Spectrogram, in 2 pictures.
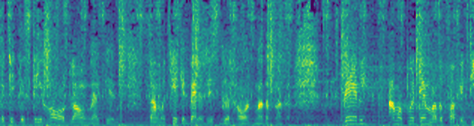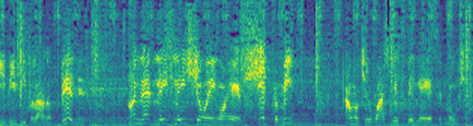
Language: English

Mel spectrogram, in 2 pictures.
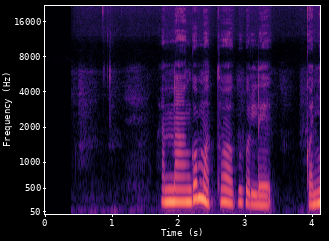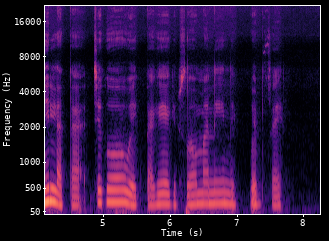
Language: Kalenjin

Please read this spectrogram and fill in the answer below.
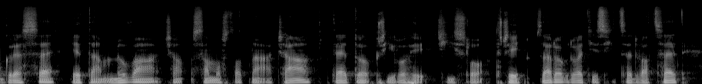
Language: Czech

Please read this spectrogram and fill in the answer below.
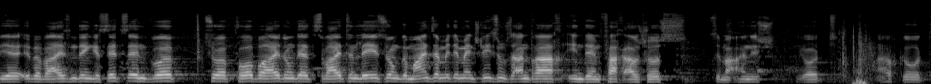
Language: German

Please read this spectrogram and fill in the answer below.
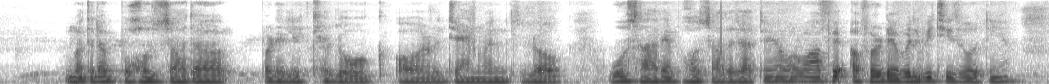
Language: Urdu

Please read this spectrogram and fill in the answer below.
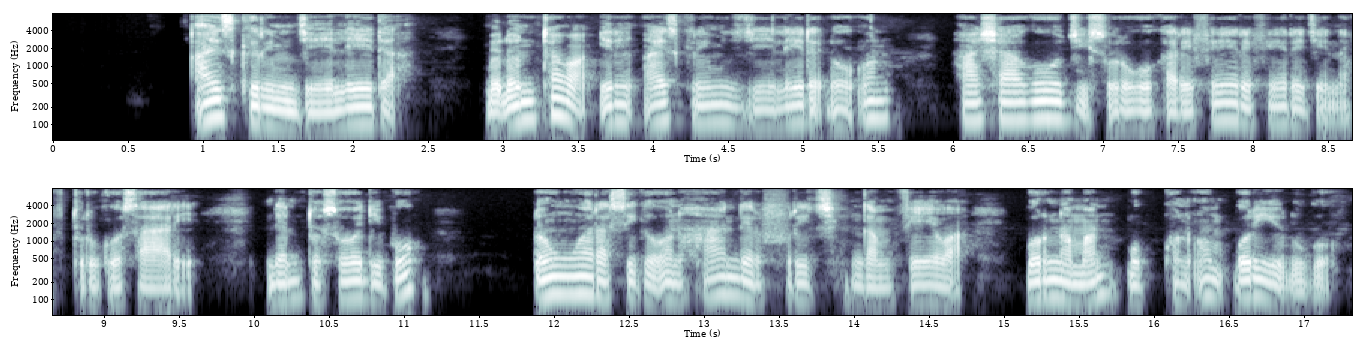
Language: Fula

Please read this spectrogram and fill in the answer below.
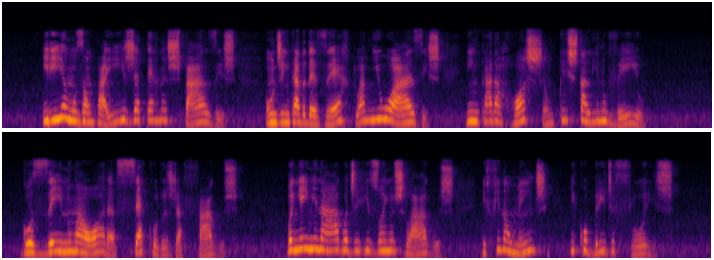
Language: Portuguese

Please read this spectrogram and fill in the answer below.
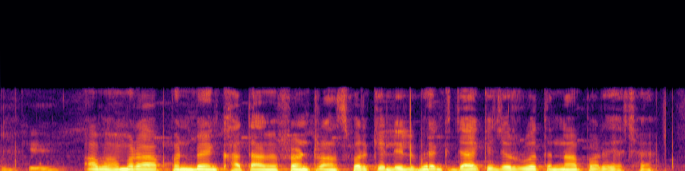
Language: Magahi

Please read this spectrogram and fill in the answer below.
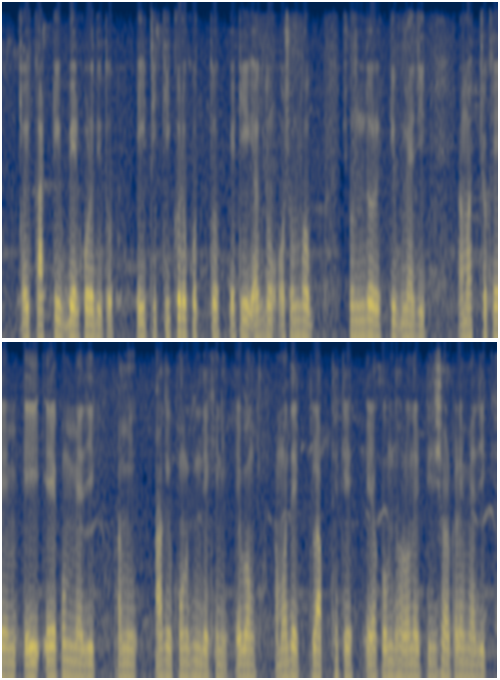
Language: Bangla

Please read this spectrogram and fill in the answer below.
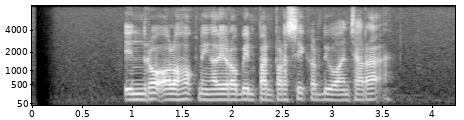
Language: Sundanese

